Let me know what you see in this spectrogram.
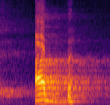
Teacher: And that's the makhraj of ba, between the two lips.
